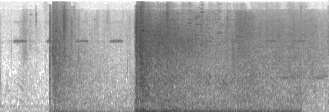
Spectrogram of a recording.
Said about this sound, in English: Oh, yep, he's shooting.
